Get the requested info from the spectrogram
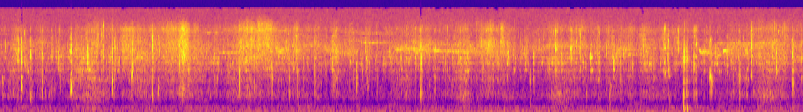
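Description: Herd of wild boar feeding: a dense, steady run of small crunches, clicks and knocks as they root through food, with one louder, deeper sound about seven seconds in.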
